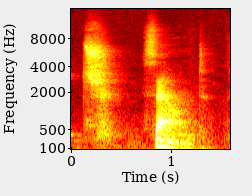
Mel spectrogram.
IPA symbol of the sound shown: ʧ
